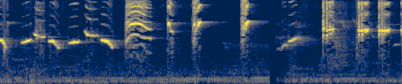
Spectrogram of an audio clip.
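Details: Flowerpecker in full lively song, meant to stir rival birds: sharp high chirps and short whistled notes in quick bursts, some slurred downward, broken by a brief pause before a final run of buzzy high notes.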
